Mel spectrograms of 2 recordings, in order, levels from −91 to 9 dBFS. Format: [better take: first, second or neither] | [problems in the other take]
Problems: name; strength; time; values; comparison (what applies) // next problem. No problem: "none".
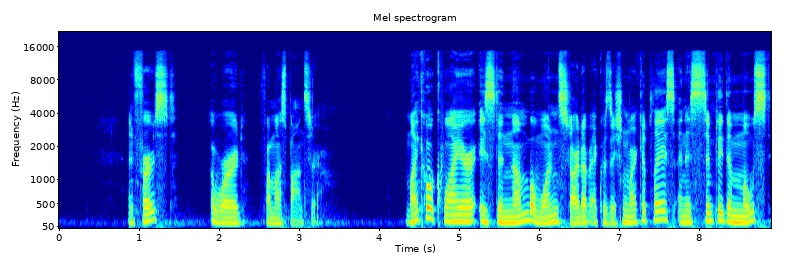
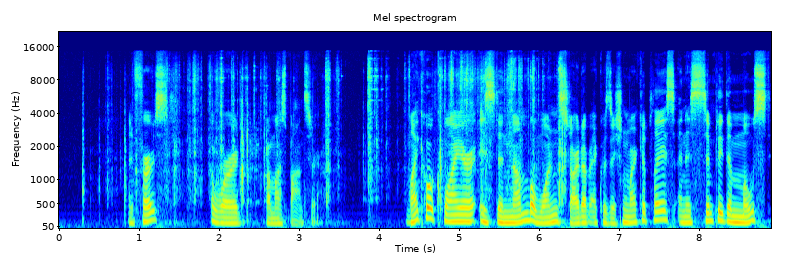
first | clattering dishes; noticeable; until 6.5 s; peak 7 dB below the speech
